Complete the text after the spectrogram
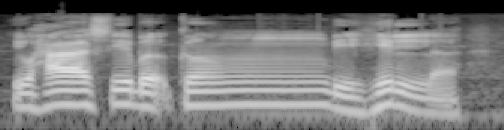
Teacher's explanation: Lafaz Allahnya dibaca tipis, tarkik, karena sebelum lafaz Allah baris bawah.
